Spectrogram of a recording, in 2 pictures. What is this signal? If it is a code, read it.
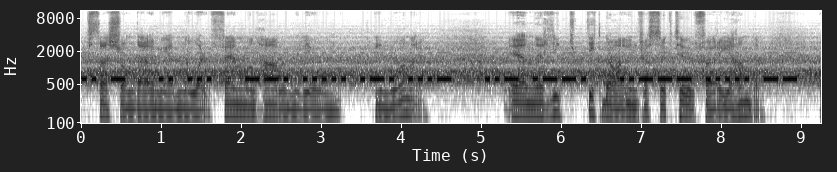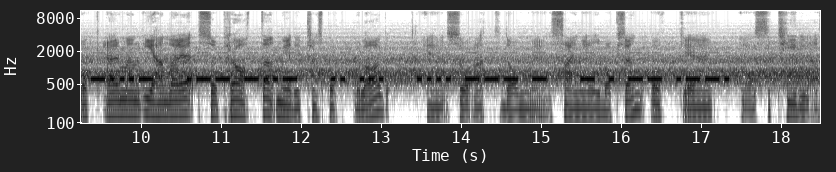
Morse code, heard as a keyed tone, machine-sent, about 20 wpm, 630 Hz, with radio static, a narrow filter, room echo and speech in Swedish. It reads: … IS G5RV UP 25M <BT> WX IS HOT TEMP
